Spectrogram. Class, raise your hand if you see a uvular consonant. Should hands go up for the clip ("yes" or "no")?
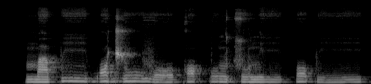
no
